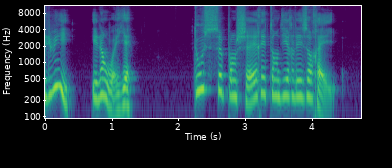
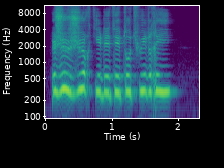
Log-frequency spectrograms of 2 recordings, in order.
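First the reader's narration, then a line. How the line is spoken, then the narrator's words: Exclaiming. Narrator (French): s'écria Dussardier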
